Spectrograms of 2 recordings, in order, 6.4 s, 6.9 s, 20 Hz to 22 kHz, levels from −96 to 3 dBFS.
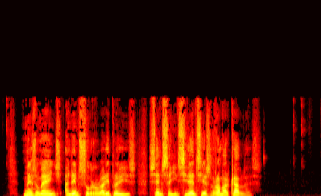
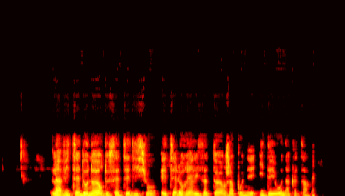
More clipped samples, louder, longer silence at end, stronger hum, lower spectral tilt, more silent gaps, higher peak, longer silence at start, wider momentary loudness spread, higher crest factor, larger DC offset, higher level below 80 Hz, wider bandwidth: neither; first, -21 LUFS vs -26 LUFS; first, 1.3 s vs 0.6 s; neither; about the same, -4 dB/octave vs -4.5 dB/octave; second, none vs 0.62-0.67 s; first, -4 dBFS vs -8 dBFS; second, 0.2 s vs 0.45 s; second, 10 LU vs 15 LU; about the same, 20 dB vs 20 dB; neither; about the same, -66 dBFS vs -68 dBFS; first, 11.5 kHz vs 7.2 kHz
